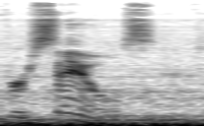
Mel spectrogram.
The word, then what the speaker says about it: Versailles: up with something broken I had mentioned when we got here that I wasn't sure how to pronounce it and after calling the office trying to change our sites all of the answering machines and whatnot said for sales so that's how that's how I'm going to say it uh that's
